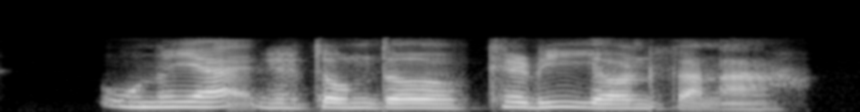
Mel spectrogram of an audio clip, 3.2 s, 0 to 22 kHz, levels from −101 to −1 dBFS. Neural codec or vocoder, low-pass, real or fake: codec, 16 kHz, 0.8 kbps, ZipCodec; 5.4 kHz; fake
